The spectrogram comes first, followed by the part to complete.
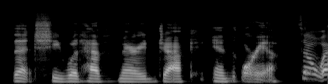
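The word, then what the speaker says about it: Jak: So it turns out that Slade's mom was having an affair with, I pronounce it as Jack, J-A-K.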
